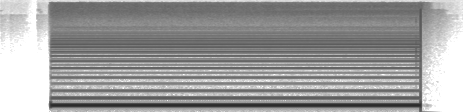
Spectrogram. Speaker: and now for the borderline speaker it does have measurable perceptual rub and buzz but not as bad as the bad speaker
